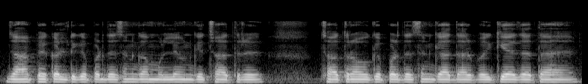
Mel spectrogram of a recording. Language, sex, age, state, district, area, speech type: Hindi, male, 30-45, Rajasthan, Jaipur, urban, spontaneous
